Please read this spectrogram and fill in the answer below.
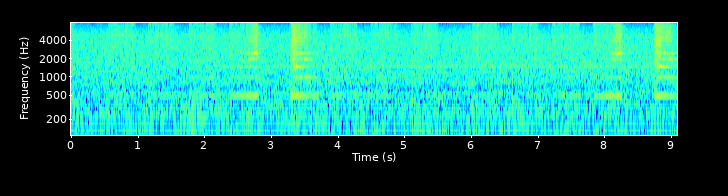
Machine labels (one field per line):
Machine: slide rail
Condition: normal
